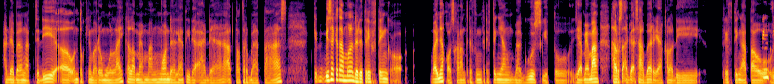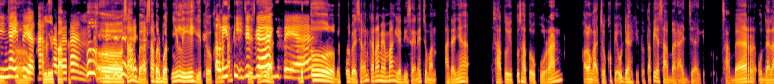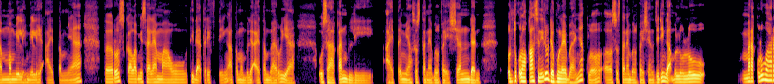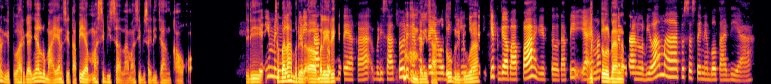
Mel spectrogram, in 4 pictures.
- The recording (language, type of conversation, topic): Indonesian, podcast, Apa pendapatmu tentang perbandingan fast fashion dan pakaian bekas?
- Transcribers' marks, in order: in English: "thrifting"; other background noise; in English: "thrifting-thrifting"; in English: "trifting"; tapping; laugh; in English: "item-nya"; in English: "thrifting"; in English: "item"; in English: "item"; in English: "sustainable fashion"; in English: "sustainable fashion"; in English: "sustainable"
